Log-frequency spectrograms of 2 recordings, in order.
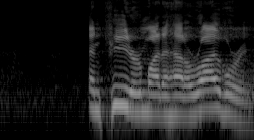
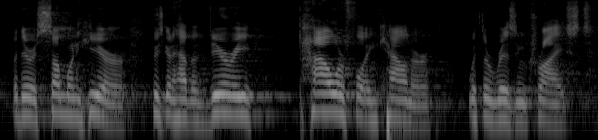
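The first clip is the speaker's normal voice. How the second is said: soft, low, intimate sermon voice; hushed preaching; 5 semitones lower, 5 dB quieter than usual. Acted. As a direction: draw the room in close and gentle.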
